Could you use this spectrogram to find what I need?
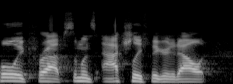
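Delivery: ordinary delivery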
